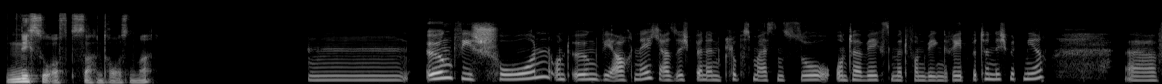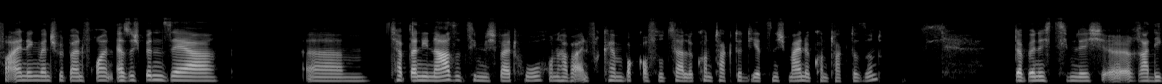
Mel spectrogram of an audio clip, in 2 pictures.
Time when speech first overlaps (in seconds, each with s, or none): none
